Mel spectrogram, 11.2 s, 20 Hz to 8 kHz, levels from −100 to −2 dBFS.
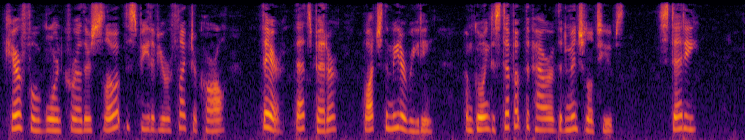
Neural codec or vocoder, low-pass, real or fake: none; 7.2 kHz; real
